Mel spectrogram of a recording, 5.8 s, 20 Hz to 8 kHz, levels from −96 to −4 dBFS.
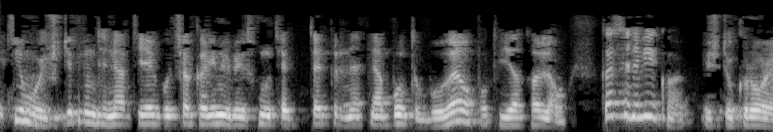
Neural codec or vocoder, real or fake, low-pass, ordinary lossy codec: codec, 16 kHz, 2 kbps, X-Codec, HuBERT features, trained on balanced general audio; fake; 7.2 kHz; MP3, 24 kbps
